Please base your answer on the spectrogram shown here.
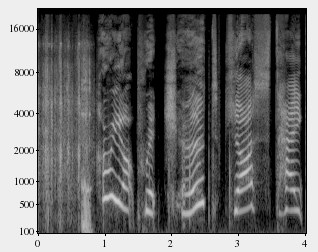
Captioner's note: snorts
